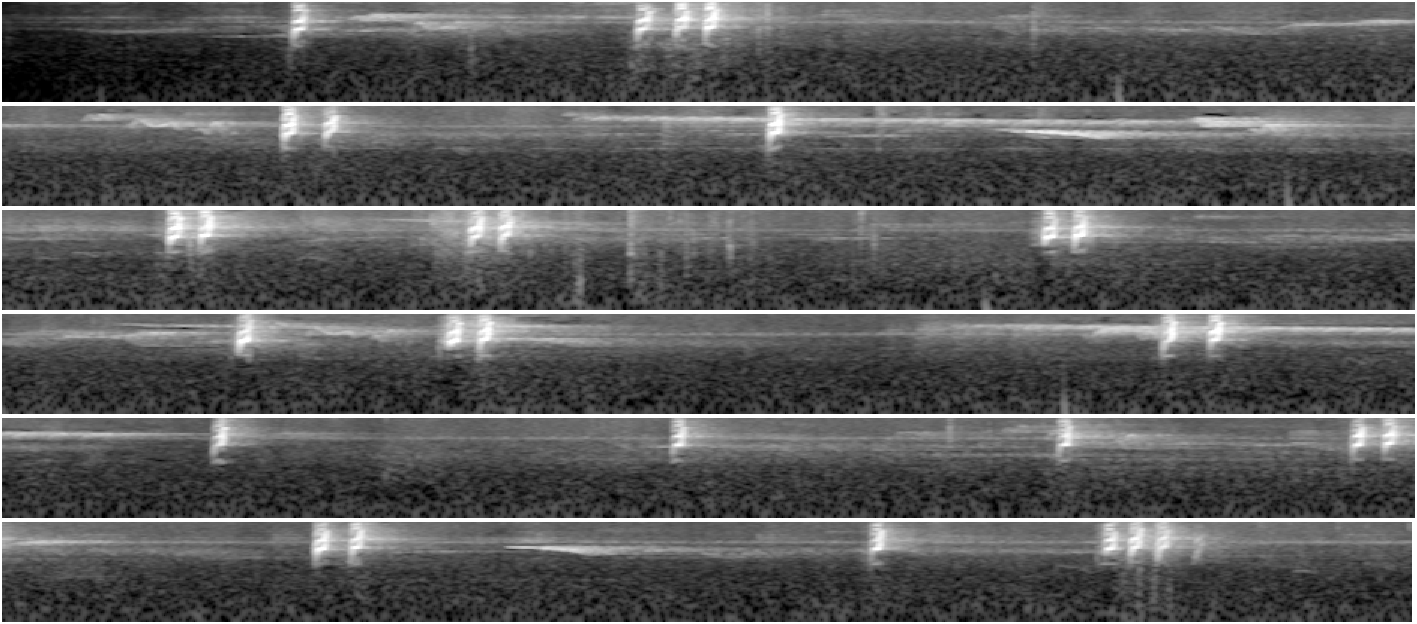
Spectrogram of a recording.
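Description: Wild birds calling: short, sharp call notes repeated every second or so, mixed with a few longer whistled notes that slide down in pitch.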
